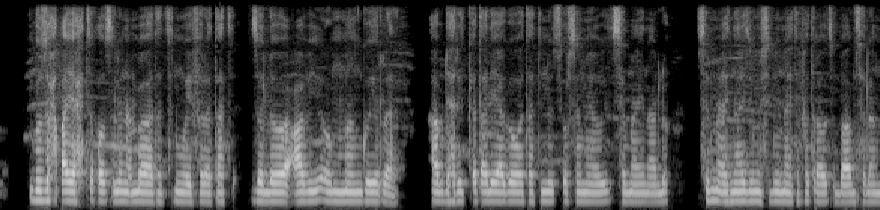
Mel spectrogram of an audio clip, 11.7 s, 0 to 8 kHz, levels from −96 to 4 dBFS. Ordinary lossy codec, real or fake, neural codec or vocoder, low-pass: AAC, 48 kbps; real; none; 7.2 kHz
